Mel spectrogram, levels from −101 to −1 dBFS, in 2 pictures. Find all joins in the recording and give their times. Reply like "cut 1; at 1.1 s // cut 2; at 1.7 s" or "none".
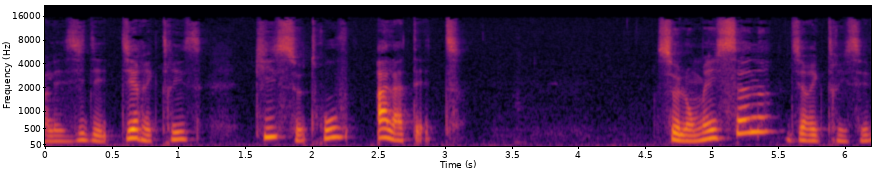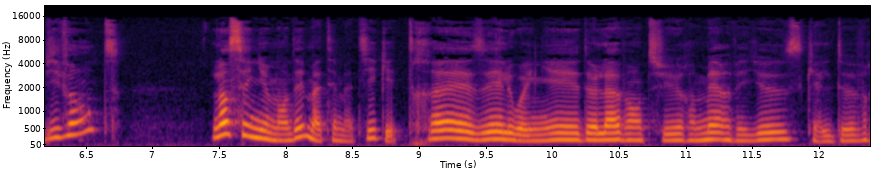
cut 1; at 5.5 s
